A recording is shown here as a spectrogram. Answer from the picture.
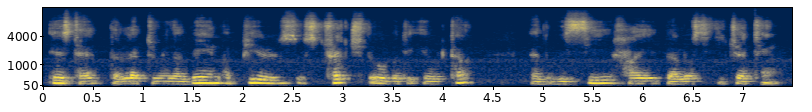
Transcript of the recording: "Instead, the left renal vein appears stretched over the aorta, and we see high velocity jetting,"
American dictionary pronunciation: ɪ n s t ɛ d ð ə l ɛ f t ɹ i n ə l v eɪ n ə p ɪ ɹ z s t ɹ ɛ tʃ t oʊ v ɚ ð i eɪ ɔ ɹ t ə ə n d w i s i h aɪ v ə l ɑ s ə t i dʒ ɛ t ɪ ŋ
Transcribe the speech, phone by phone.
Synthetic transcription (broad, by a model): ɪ n s t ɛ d ð ə l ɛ p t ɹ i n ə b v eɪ n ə p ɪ ɹ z s t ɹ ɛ tʃ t oʊ v ɚ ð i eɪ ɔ l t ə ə n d w i s i h aɪ b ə l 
